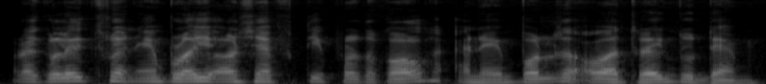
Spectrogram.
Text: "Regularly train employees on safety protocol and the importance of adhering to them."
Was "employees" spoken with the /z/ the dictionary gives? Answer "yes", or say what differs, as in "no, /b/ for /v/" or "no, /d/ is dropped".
no, /z/ is dropped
